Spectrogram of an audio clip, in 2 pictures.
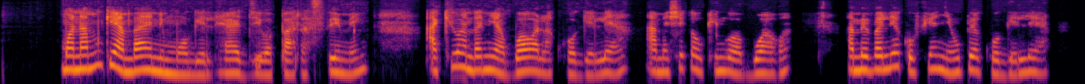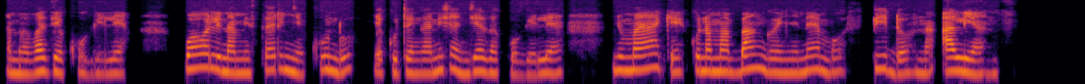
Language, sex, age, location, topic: Swahili, female, 25-35, Kisumu, education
